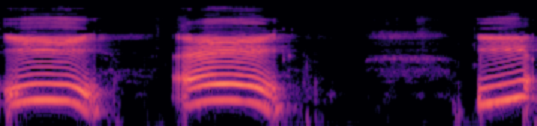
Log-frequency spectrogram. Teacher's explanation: उसके बाद है ए और ए का उच्चारण करते समय कंठ और तालु दोनों का यूज होता है। हमारे जिह्वा जो है थोड़ा सा टेढ़ा होकर के तालु से टच होता है और कंठ से आवाज़ निकलती है, तो इसलिए इसका उच्चारण स्थान कंठ और तालु है।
